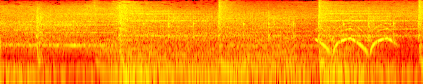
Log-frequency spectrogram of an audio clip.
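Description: Dark electronic trailer score with a deep, pulsing bass and a sharp hit about once a second. Near the end a wailing, siren-like tone sweeps up and down twice.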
